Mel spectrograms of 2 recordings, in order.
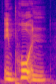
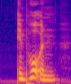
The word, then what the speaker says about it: important: 我们注意这个 important 这个单词，我们听到原声发音是 important, important. 中间的这个 t 的发音是没有的。在语音学里面呢，这个叫做鼻腔爆破音。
